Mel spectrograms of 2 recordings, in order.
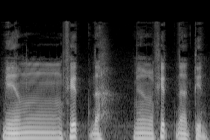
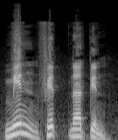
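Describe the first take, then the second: First: MIN held through the nose, lips slightly open, before fitnatin; nasal ikhfa. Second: MIN FITNATIN high, slow, clear n; written form. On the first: Teacher shows the reading, nasal hum on min. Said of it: "Bindeng tetap". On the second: Teacher reads it as written, clear n. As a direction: sound the N of MIN firmly. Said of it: "Dibacanya jadi". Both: Shown as a demonstration.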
